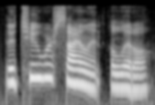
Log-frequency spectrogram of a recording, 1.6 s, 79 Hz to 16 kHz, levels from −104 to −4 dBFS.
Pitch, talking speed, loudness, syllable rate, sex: 230 Hz, 230 wpm, -18 LUFS, 6.8 syllables/s, female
